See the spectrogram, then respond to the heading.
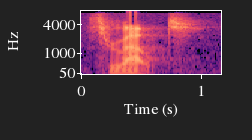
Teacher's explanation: two syllables stresses on the second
